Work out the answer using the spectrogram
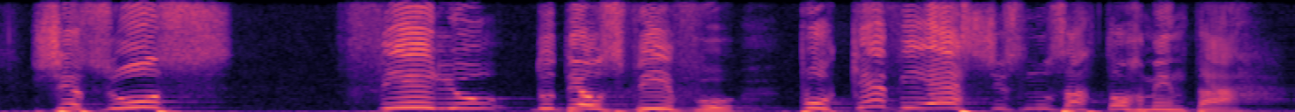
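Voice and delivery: yelled, acted-out shout of a possessed man. Retelling a possessed man shouting at Jesus in a synagogue: imitating a shout. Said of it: "ele começa a gritar dessa forma".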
